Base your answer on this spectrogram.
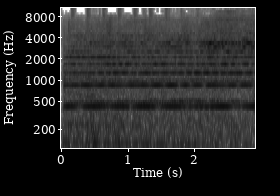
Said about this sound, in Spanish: Esta es la pitada que están realizando los trabajadores de la prisión de Alcolea, moto de protesta por la mala gestión por parte de la dirección del centro y también de la administración penitenciaria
